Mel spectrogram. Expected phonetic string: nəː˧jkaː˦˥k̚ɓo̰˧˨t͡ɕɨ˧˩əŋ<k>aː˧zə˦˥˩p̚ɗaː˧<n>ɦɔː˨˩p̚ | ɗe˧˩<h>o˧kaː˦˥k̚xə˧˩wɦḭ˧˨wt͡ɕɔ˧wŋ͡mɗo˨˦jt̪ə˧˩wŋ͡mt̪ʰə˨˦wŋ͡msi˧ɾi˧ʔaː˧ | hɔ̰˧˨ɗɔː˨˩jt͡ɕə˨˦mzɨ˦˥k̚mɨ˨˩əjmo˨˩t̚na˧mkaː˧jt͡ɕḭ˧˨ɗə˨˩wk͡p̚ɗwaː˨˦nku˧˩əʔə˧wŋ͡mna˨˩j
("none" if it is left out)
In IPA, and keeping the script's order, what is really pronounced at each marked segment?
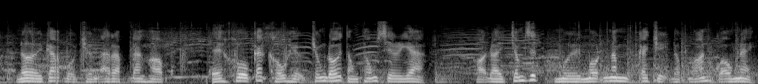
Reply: ʔ, ŋ, h

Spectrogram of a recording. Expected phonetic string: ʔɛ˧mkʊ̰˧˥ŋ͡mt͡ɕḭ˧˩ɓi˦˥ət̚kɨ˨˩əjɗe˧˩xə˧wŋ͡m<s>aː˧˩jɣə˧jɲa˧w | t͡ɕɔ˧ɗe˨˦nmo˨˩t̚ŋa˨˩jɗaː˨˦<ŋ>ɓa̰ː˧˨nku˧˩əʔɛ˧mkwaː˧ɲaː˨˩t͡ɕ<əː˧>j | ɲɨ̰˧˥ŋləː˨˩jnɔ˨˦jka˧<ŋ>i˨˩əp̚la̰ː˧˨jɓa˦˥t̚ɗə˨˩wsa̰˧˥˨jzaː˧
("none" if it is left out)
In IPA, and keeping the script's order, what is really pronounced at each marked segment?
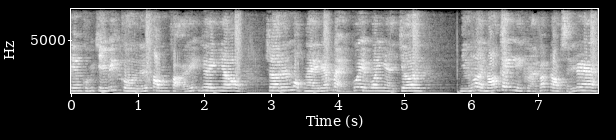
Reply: f, m, əː˧, ŋ

